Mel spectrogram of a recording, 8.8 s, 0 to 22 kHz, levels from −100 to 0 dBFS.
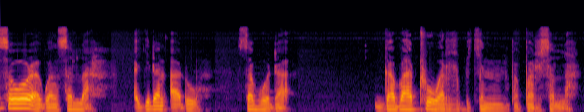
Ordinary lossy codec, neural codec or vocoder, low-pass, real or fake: none; none; none; real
